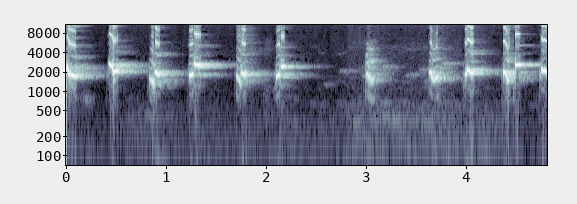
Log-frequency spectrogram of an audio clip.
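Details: Yellow-vented bulbul calling to make captive birds sing back: loud, separate liquid whistled notes roughly every half second, a gap of about half a second, then the notes resume.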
